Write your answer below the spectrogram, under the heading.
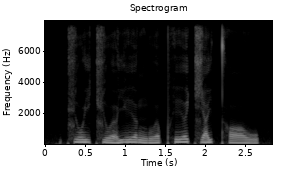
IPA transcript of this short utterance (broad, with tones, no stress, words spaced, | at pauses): t͡ɕu˧jt͡ɕu˧˩ə̯ji˧ə̯ŋu˩˧ə̯ pʰi˧˥ə̯t͡ɕa˧˥jt̪ʰɔː˧˩w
